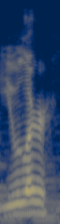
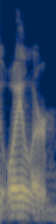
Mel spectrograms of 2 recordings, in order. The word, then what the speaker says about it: Euler: Although I might be mixing it up with Euler, U-L-E-R, which I've always called Euler, rhyme it with Ferris Bueller. But it's technically Euler, apparently.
